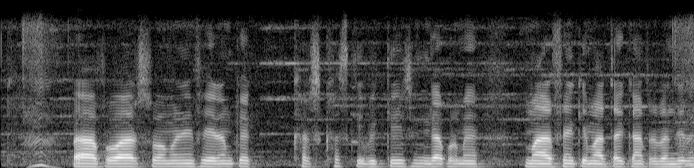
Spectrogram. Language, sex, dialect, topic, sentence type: Hindi, male, Kanauji Braj Bhasha, agriculture, statement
